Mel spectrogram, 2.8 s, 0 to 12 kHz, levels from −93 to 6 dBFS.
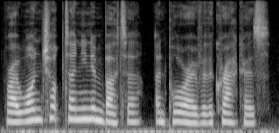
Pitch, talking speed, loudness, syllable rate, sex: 210 Hz, 235 wpm, -17 LUFS, 6.5 syllables/s, female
